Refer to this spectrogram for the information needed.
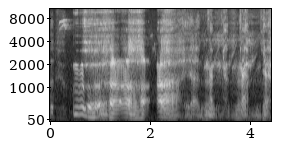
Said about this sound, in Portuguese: Ah, você viu? O quê? Onde? Ou oh, cadê? Eu tô perguntando se você viu esse bocejo que você deu.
